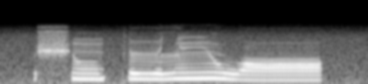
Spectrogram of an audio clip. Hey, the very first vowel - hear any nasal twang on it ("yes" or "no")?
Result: yes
